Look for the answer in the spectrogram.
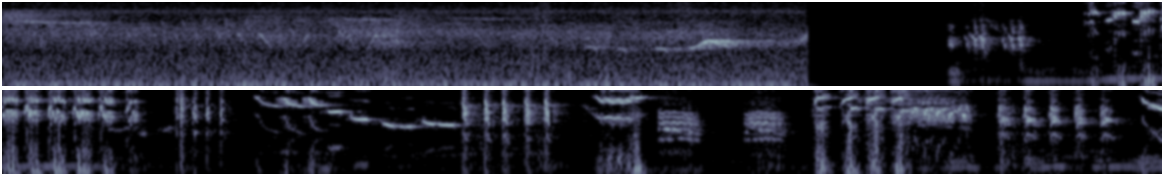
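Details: Brown-chested jungle flycatcher song used as a lure to draw replies from others of its kind: after a hissing start, rapid high chirps, sharp whistles and buzzy trills burst out in quick bunches.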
